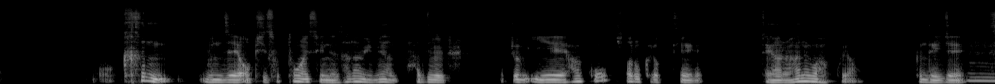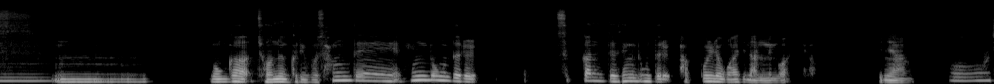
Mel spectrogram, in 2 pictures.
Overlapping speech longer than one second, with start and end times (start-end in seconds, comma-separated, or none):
none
